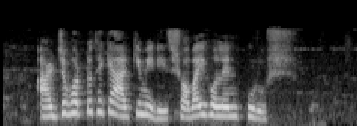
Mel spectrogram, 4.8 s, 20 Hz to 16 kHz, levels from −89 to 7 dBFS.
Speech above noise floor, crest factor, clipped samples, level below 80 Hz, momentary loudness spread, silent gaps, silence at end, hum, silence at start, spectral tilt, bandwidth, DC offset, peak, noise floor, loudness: 39 dB; 16 dB; under 0.1%; -60 dBFS; 7 LU; none; 0.95 s; none; 0.55 s; -5 dB/octave; 7.6 kHz; under 0.1%; -2 dBFS; -56 dBFS; -17 LUFS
